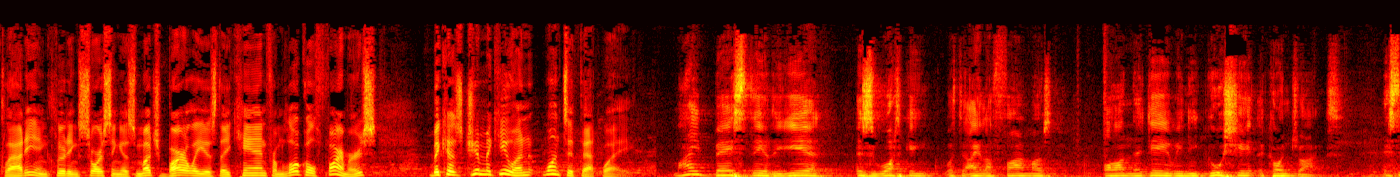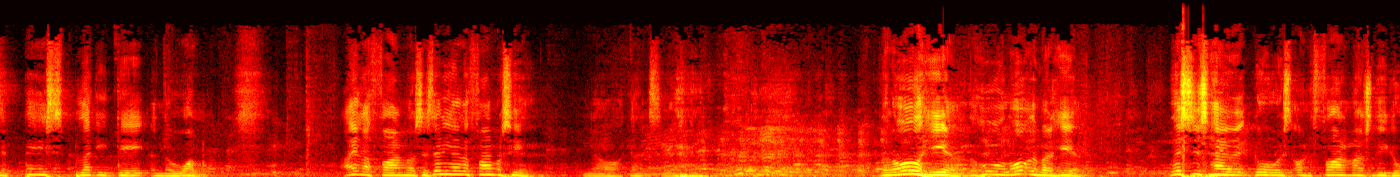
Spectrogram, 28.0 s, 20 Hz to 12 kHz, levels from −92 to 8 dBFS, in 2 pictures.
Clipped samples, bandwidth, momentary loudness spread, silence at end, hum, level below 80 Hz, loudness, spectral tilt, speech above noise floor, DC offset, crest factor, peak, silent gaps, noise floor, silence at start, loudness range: under 0.1%; 12 kHz; 16 LU; 0 s; none; -40 dBFS; -20 LUFS; -4 dB/octave; 21 dB; under 0.1%; 22 dB; 0 dBFS; none; -42 dBFS; 0 s; 9 LU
